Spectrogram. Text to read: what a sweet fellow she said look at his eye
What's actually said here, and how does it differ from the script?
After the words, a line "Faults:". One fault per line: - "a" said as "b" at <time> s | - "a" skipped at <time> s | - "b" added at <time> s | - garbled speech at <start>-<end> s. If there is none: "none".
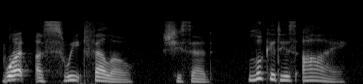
what a sweet fellow she said look at his eye
Faults:
none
